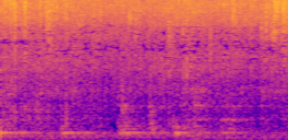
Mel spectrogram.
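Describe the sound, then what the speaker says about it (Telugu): Onion pieces fry in a pan for a fish curry, giving a soft, steady sizzle close by with a faint low hum running beneath and no voices. "ఇప్పుడు ఉల్లిపాయ ముక్కలు వేసుకొని కొద్దిసేపు కొంచెం కలర్ వచ్చేంత వరకు వేయించుకున్నాము"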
